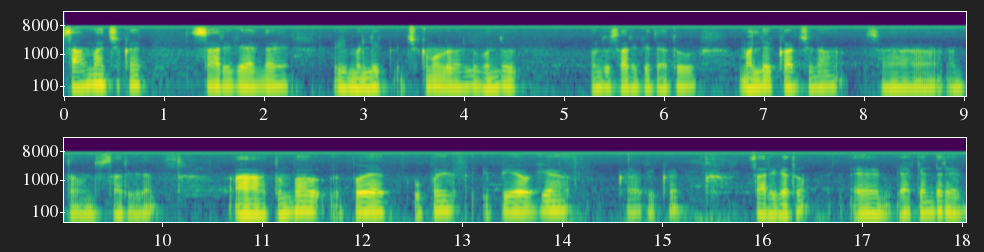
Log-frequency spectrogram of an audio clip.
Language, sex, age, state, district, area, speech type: Kannada, male, 18-30, Karnataka, Chikkamagaluru, rural, spontaneous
